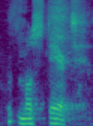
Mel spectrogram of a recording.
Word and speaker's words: Mostert: So fire up all those Mostert. How do you say his last name, Peter? It's the French pronunciation, Mostert.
